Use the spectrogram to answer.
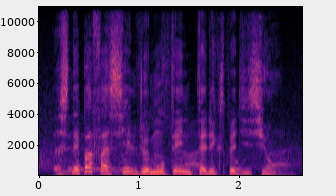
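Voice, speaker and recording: Speaking at a moderate pace, a man's voice moves through very wide pitch swings. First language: Chinese (speaking French). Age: 60s. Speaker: retired motorcyclist. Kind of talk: interview.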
